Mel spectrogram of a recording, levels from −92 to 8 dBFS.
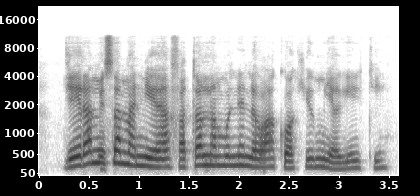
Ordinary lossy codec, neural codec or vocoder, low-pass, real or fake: none; codec, 24 kHz, 3 kbps, HILCodec; 10.8 kHz; fake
